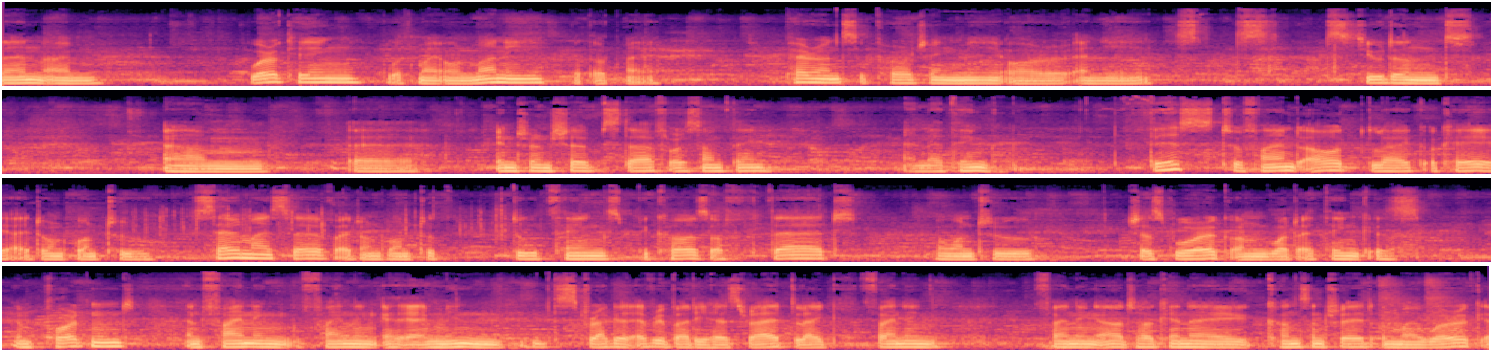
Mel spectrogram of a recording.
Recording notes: Recorded at Spielart Festival, 2019, Munich (DE)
